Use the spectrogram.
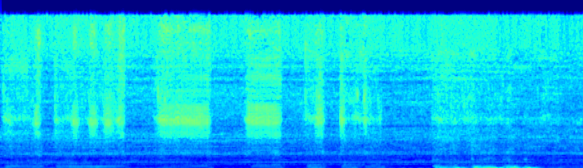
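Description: A small power tool sanding a silver jewellery piece whirs in short, repeated bursts, stopping and starting, then grinds harder near the end.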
